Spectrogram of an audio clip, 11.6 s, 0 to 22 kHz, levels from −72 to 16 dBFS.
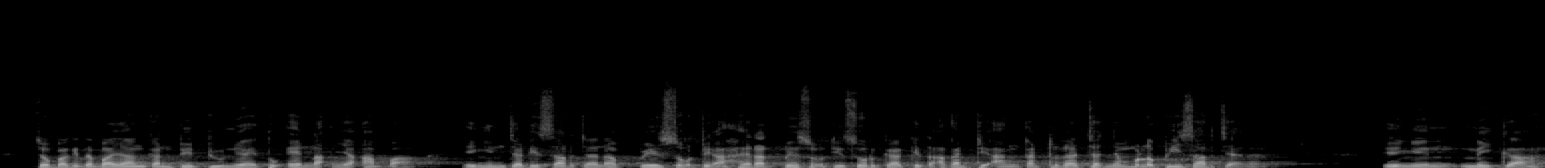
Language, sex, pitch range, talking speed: Indonesian, male, 135-170 Hz, 130 wpm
